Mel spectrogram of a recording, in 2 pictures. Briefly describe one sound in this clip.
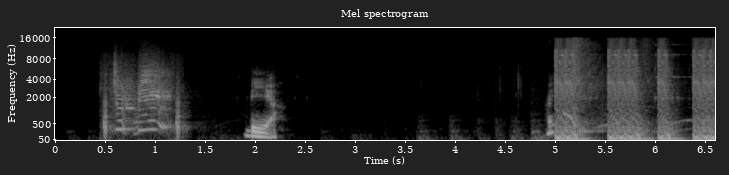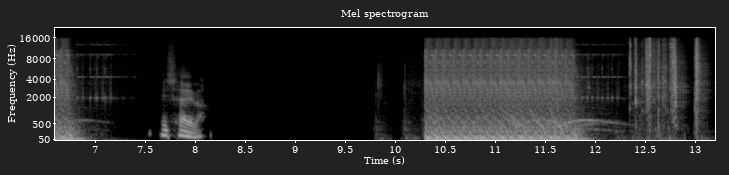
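An automatic rifle fires rapid bursts of shots.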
